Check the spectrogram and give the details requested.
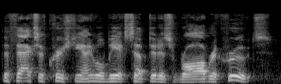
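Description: Bible teacher, male, bright and forceful tone, reads with emphasis, loose asides with restarts. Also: mid-range voice, fairly even intonation, a little fast. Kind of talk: reading a theology book aloud, then commenting and praying.

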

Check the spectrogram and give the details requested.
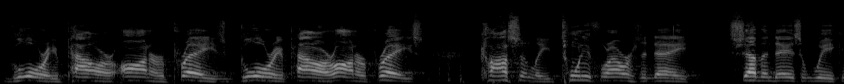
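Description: Man, preacher, Bible sermon, loud earnest voice, slightly high pitch. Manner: loud voice, earnest, reads scripture aloud.

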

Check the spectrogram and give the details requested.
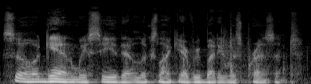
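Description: A man's voice: lowish voice, steady tone, fairly quick, dark tone, breathy edge. A man preaching a sermon, folksy with joking asides, rising to emphatic peaks on key words.

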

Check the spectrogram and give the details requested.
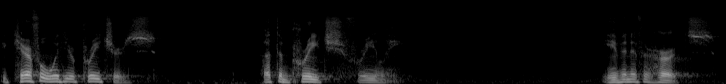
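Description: A man preaching a sermon and leading a prayer, moving from quiet low asides to loud, high exhortation. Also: expressive, slightly rough. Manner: deliberate, drawn-out preaching delivery. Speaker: pastor.

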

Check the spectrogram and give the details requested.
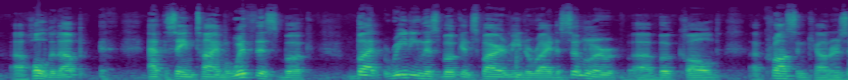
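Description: A man with a rough, froggy voice from a cold hosts a podcast, chatting casually with joking asides and reading stories aloud. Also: sits low. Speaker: podcast host and street evangelist.

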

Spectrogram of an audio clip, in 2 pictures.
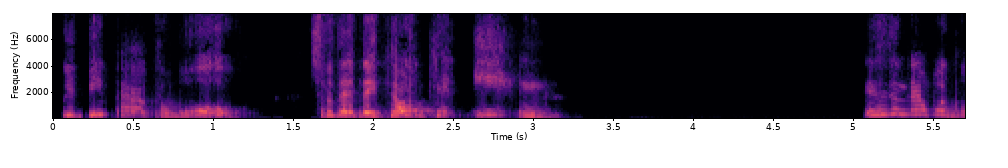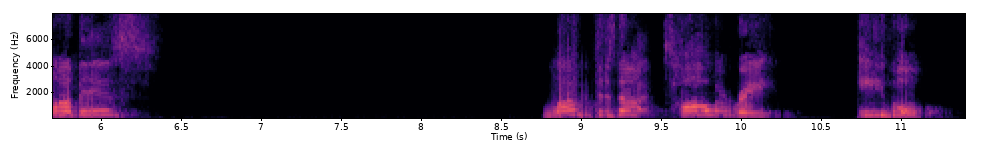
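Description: A woman pastor preaching a sermon with a loud voice, building passionately to emphatic peaks. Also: high-pitched, takes it slowly, pauses often, rough recording.

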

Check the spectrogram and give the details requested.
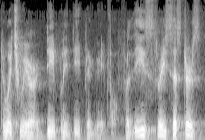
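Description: A man near ninety giving a halting memorial tribute at a church service, stumbling over words with fillers. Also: sits low. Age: older, near ninety. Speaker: church member giving a eulogy.

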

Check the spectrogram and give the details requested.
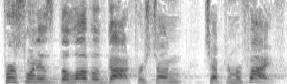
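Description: A woman preaching a sermon, reading scripture slowly and asking the listeners to fill in the words. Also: high voice. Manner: call-and-response questions, reading scripture slowly.

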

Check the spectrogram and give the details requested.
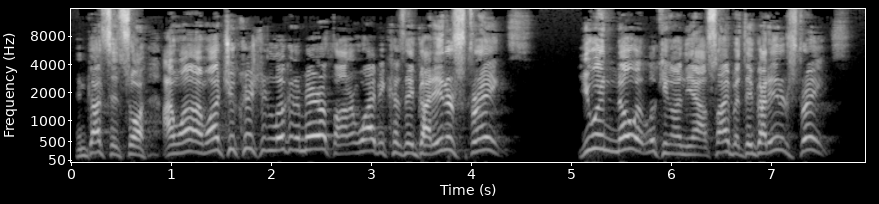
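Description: A man in his sixties preaching a sermon as pastor, swinging between quiet asides and loud, emphatic preaching. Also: extremely high pitch, expressive, brisk. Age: 60s.

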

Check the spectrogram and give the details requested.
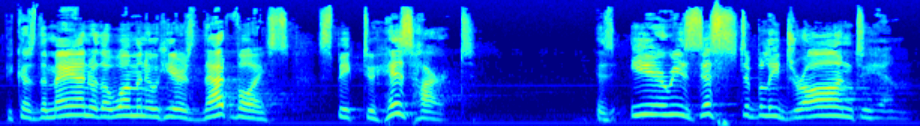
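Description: A man preaching a sermon, slow and emphatic, building his points through rhetorical questions. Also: high-pitched, expressive, a bit bright, big-room sound.

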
